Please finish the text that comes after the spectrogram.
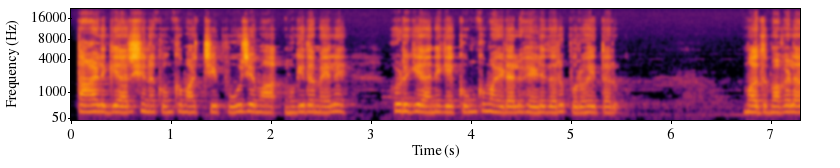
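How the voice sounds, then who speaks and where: A woman narrates a serialized story in a steady, measured reading voice. Her pitch stays flat and even in a middle register.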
